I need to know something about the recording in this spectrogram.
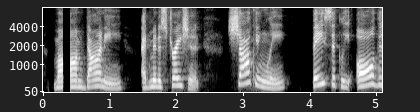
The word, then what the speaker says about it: Mamdani: It includes the DSA group's list of demands for the incoming Mandami, I always say his name wrong, I'm sorry, Mamdani administration.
